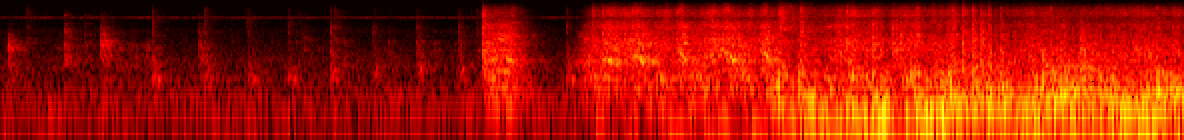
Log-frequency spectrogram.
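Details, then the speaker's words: Harley-Davidson V-twin after wire harness repair, its sticking starter relay tapped to start: clicks, then it catches and settles into a steady, lumpy idle with throttle blips; all controls work and it sounds good. Floats still sticking, gas apparently from overflow. "Sounds good though, right? All the controls work, man."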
